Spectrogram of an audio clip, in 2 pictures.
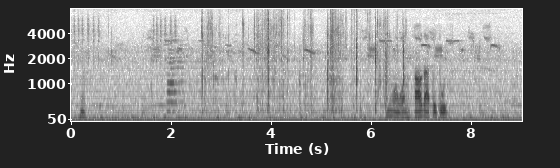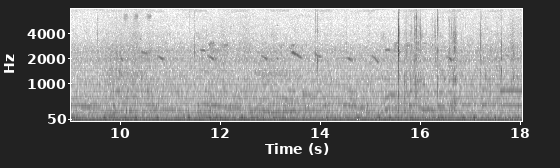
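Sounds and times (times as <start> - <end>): small birds chirping: 0.0 - 18.0
steady low rumble: 7.5 - 15.6
sharp clicks: 15.4 - 17.8.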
